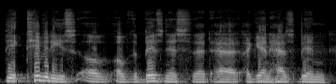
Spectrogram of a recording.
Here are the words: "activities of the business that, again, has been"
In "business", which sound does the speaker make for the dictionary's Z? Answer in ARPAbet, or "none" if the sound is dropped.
Z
